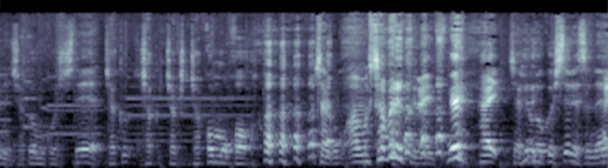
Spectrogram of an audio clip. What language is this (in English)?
Japanese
